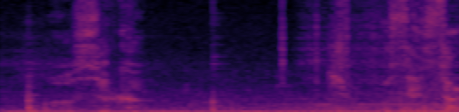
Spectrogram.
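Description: Faint dialogue from the anime episode playing at low volume: a character's voice speaking a line.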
